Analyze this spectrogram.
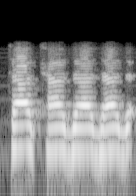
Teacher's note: इस सबका उच्चारण तालु से होता है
